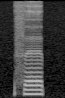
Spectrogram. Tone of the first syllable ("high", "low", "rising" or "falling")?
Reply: high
